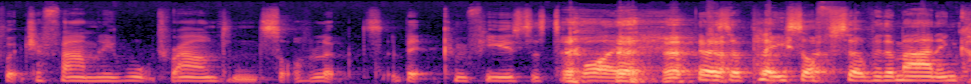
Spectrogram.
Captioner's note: laughing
